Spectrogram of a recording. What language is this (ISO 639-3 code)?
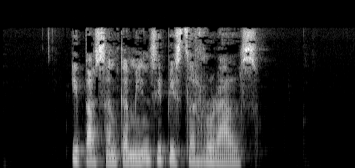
cat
